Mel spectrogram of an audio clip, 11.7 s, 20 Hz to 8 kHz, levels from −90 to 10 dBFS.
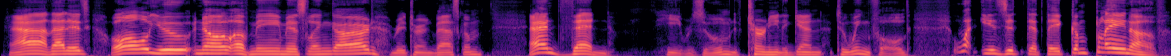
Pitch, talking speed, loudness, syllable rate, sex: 145 Hz, 135 wpm, -19 LUFS, 3.9 syllables/s, male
